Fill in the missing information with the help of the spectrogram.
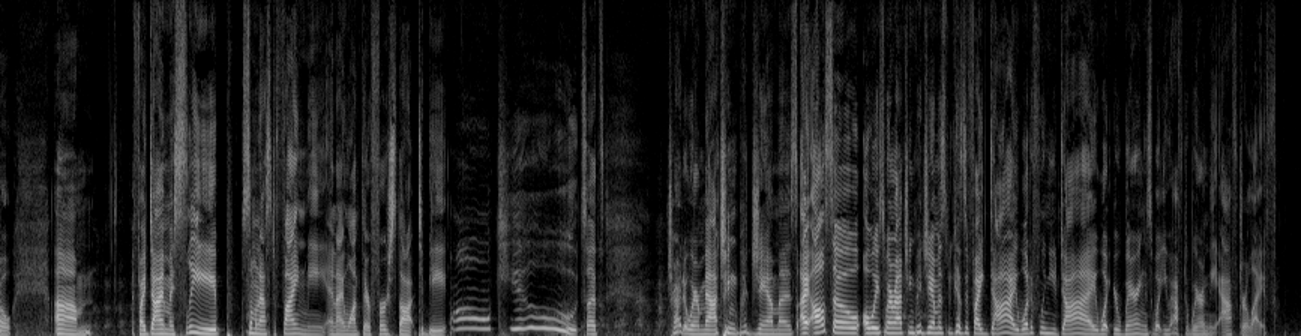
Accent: Maine, United States; I grew up in Maine. Oh. I was the homecoming queen of my town, if that tells you anything.

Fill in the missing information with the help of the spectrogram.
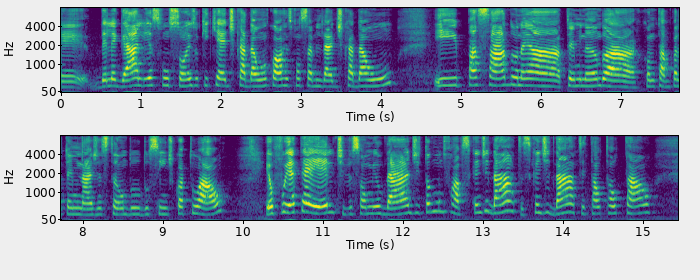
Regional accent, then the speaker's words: Paraná, Brazil; now in Taubaté, Brazil; 20 anos que eu moro em Taubaté, eu sou paranaense, na verdade.

